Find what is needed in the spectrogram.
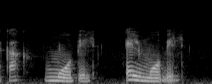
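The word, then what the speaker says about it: móvil: последнее слово последняя последнее слово это мобильный по-испански читается как мобиль El Mobile и совершенно верно ударение мы ставим на первый слог Потому что если не поставим то получится мобиль все дорогие друзья вы большие Молодцы если дослушали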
